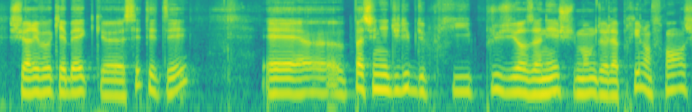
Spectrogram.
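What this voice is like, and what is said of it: French accent. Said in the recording (French): “Avec mon accent, vous doutez que je suis français.”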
